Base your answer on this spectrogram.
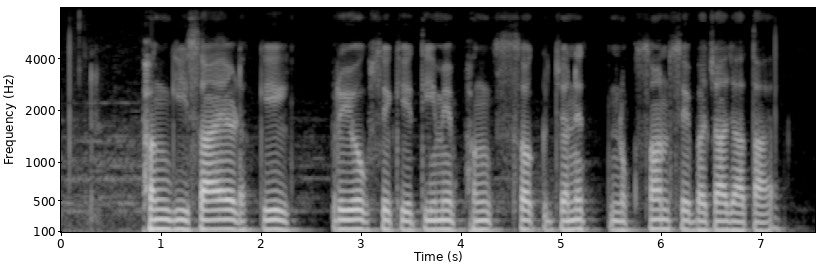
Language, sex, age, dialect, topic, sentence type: Hindi, male, 18-24, Kanauji Braj Bhasha, agriculture, statement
